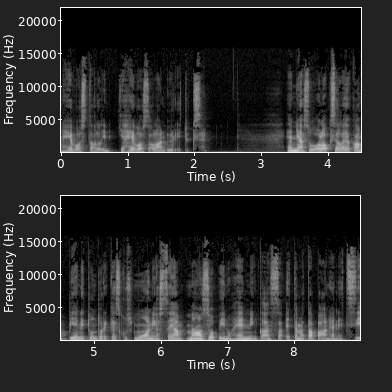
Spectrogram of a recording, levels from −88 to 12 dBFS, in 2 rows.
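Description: No technical faults can be heard anywhere in this speech recording. There is nothing in it that needs a timestamp or an account of what went wrong.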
